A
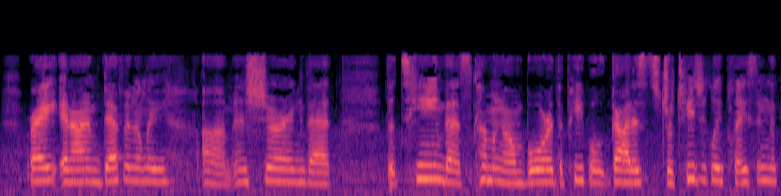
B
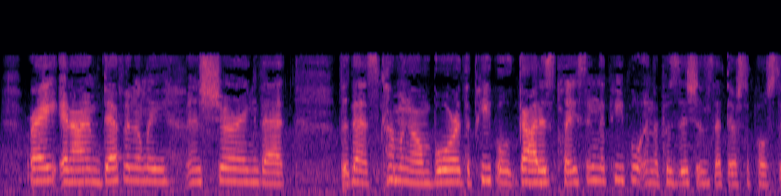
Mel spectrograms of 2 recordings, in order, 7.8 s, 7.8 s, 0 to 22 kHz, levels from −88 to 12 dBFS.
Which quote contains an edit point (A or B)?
B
